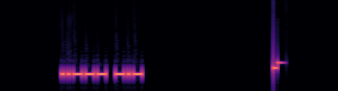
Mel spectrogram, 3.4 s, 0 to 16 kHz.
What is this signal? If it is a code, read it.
Morse code, heard as a keyed tone, about 40 wpm, 700 Hz. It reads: 2K
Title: Single-Letter Single-Number 40wpm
